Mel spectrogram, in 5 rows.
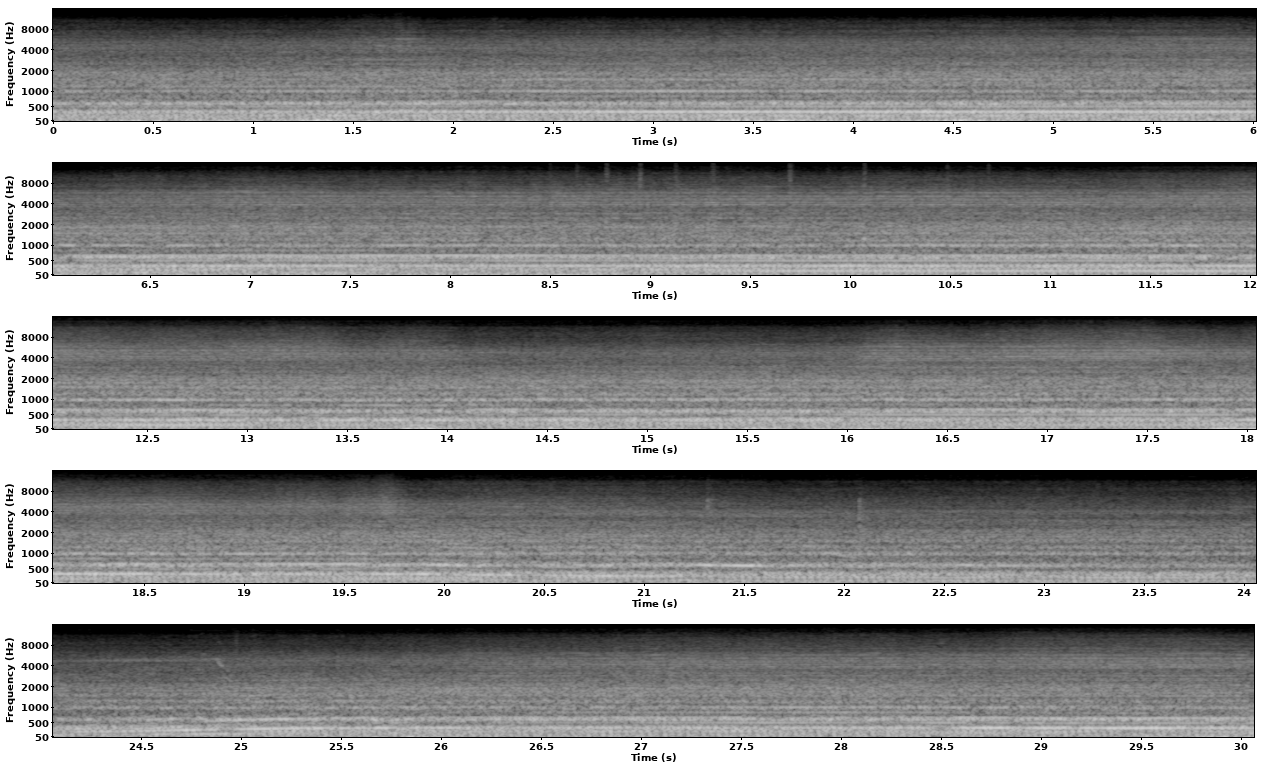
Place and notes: Fontanna Pauckscha, Sikorskiego, Gorzów Wielkopolski, Polska - Dry Paucksch Fountain
Sound captured from the bottom of the dry fountain near cathedral. Some construction noises in the background...
województwo lubuskie, Polska, 23 April 2020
